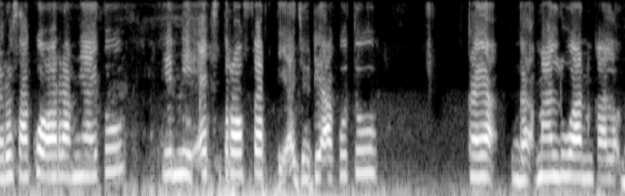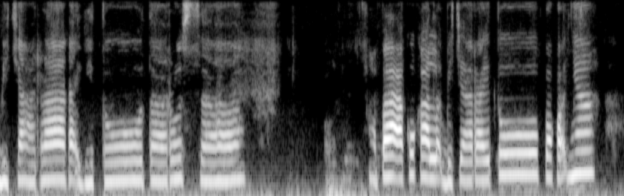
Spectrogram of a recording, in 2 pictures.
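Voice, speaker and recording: Her voice is high-pitched, with ordinary pitch variation, and the woman speaks at a fairly slow pace. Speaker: vlogger. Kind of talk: casual chat. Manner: talkative.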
